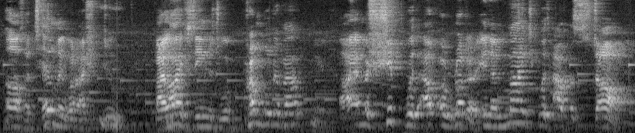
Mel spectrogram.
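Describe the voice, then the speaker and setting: A man reads the part of a proud, tormented statesman consumed by shame, performing in a melodramatic, declamatory style at a staged play reading. His voice is high and sharp, at a moderate pace, and the mood is anguished and despairing. This live audio drama takes place indoors, captured roomily on a distant mic with music.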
